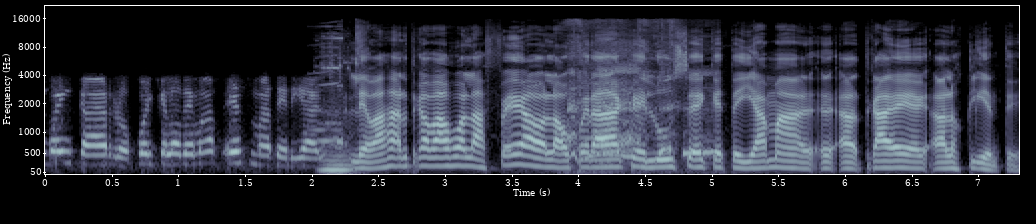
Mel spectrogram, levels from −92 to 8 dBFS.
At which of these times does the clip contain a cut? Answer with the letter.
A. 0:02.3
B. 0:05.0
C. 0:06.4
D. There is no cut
A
